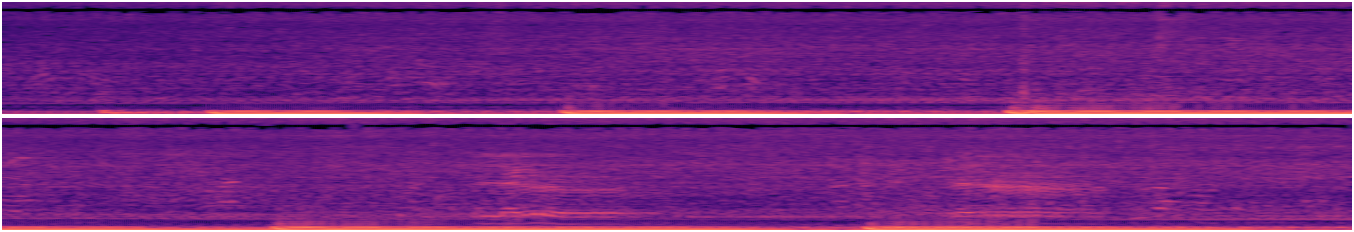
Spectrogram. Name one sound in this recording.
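Deep booming bass blasts in long bursts from large loudspeakers.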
